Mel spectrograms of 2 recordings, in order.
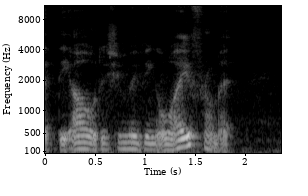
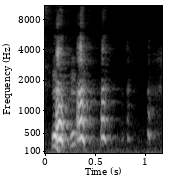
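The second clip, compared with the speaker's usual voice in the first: high laugh; 14 semitones higher, 8 dB louder than usual. Real, not acted. Laughs about pajamas.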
